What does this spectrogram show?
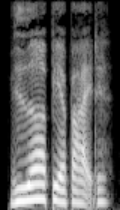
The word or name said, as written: viderebearbejde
